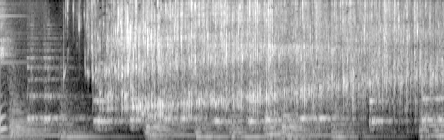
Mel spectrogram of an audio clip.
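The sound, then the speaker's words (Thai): Seawater pours steadily into a glass jar holding a small octopus, a continuous splashing gurgle lasting several seconds over soft background music with low sustained tones. “เด็กคนนั้นจับเขามาใส่ไว้ที่โหลแก้ว และเทน้ำทะเลลงไปดูว่ามันจะว่ายไหม”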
